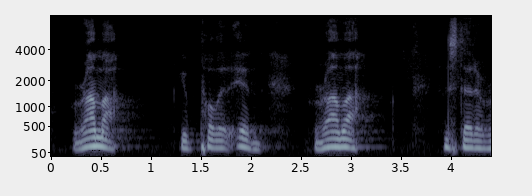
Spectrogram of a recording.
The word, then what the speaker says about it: Rama: Instead of Rama. So these are very, if you say Rama, you're saying the goddess of fortune. If you say Rama, Rama, then you're mentioning the actual pronunciation is correct.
